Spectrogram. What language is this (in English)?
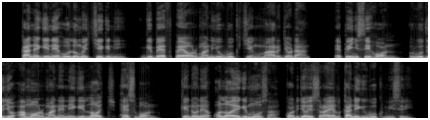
Luo (Kenya and Tanzania)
